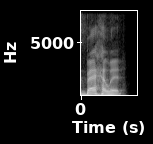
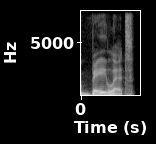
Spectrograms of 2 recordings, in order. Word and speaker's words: Behelit: So the word is Behelit, which is one of the things in Berserk, and they're correcting me to Behelit, and that's just not right.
